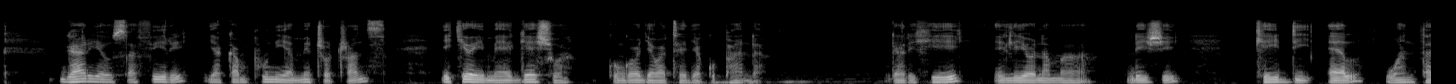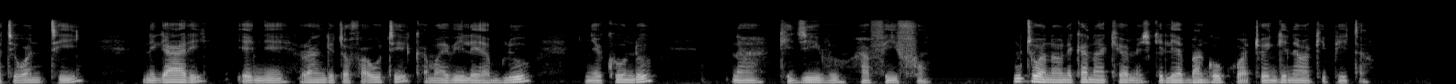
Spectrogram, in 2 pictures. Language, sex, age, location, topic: Swahili, male, 25-35, Nairobi, government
